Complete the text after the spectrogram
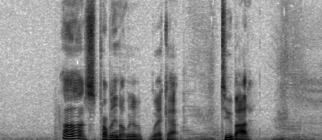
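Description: A man speaks briefly with animation into a close microphone.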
